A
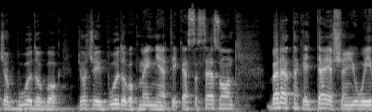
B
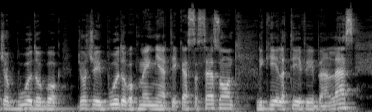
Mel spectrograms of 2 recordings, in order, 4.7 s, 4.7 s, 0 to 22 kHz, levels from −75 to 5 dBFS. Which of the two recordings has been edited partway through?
B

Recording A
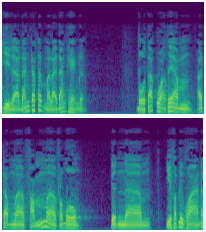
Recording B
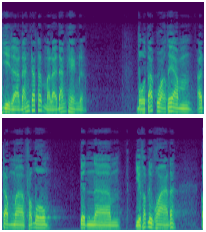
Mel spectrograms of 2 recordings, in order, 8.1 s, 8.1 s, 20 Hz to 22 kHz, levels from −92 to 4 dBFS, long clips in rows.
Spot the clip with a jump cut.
B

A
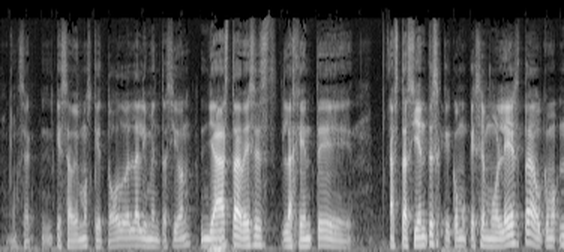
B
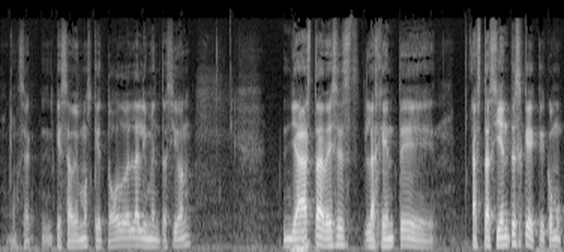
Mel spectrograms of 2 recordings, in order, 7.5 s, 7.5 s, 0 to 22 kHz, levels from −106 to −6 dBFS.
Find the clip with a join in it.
A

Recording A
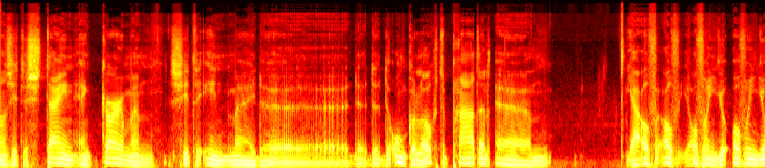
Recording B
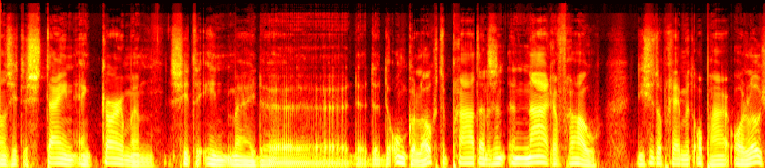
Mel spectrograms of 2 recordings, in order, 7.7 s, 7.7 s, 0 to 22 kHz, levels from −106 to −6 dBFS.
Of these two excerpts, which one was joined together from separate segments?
A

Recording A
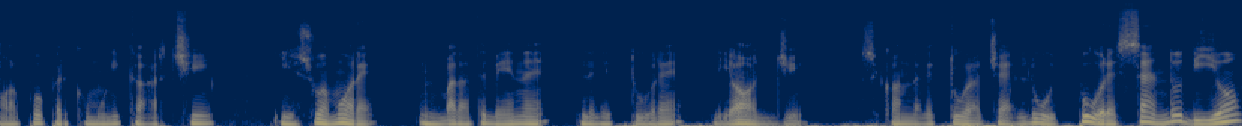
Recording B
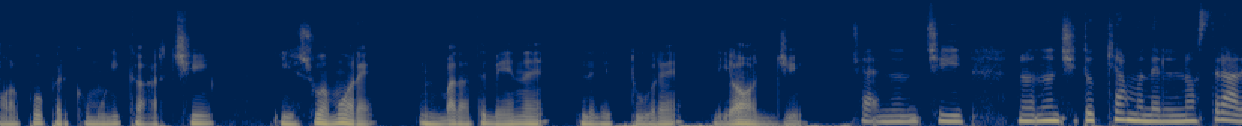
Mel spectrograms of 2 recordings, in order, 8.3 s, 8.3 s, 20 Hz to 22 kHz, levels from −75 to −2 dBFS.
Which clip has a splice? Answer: B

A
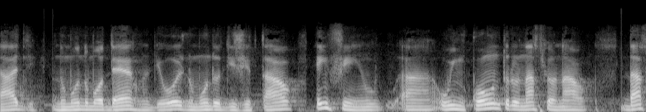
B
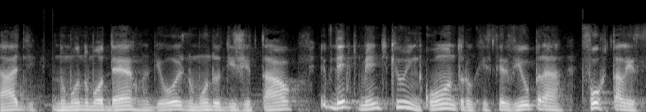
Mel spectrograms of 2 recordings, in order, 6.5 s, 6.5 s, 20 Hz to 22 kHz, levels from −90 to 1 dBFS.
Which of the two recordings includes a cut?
A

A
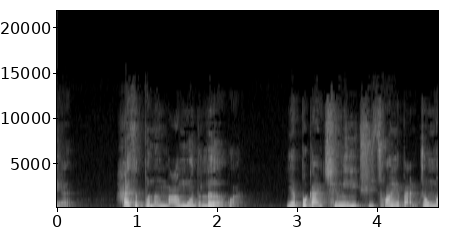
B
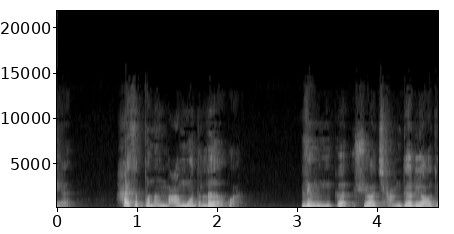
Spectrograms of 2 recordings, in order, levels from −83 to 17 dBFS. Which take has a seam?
A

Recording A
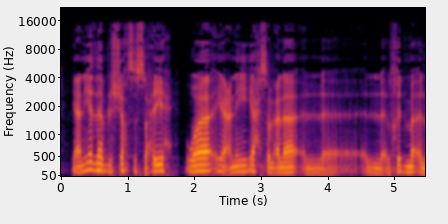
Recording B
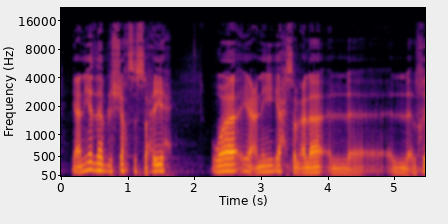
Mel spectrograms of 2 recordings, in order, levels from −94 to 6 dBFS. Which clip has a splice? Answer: A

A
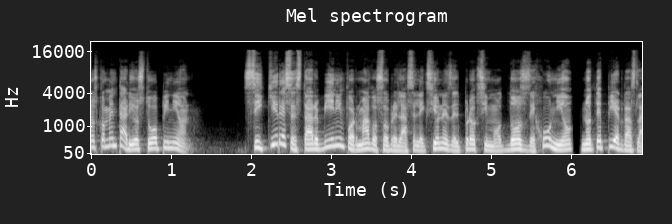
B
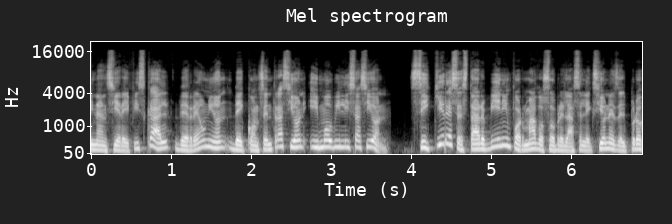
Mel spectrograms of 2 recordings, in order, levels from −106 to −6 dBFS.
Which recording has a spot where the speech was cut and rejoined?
B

